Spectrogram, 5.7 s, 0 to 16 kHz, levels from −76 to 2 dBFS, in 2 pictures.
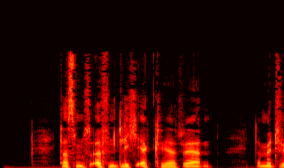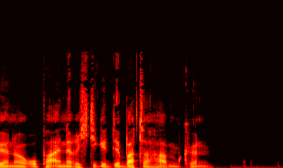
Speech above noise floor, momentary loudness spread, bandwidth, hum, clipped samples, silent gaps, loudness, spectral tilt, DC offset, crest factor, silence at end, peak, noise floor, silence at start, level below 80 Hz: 32 dB; 14 LU; 11.5 kHz; none; under 0.1%; none; -25 LUFS; -4.5 dB/octave; under 0.1%; 24 dB; 0.7 s; -2 dBFS; -57 dBFS; 0.4 s; -50 dBFS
